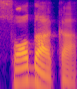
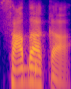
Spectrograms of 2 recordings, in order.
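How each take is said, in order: First: সদাকা slow, with a rounded saw; heavy round opening on সদাকা; correct heavy sad. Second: সাদাকা with an open saa; wrong light sad. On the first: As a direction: say সদাকা slowly, full-mouthed at the start. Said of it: "বলবো সদাকা". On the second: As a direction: say সাদাকা with a thin first vowel. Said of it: "আমরা বলবো না যে". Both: Shown as a demonstration.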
